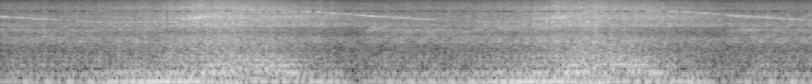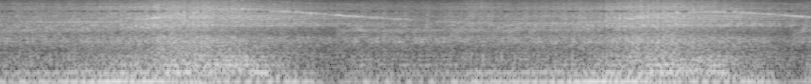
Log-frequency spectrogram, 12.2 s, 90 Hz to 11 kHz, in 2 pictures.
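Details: 1993 Chevy dually 6.5L turbo diesel 4x4, smoky startup without block heater, revved up and down about every three seconds: a dull knock under the clatter; engine knock of undetermined cause.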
